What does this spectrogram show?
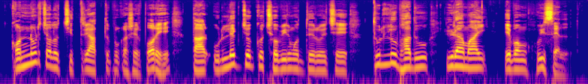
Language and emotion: Bengali, neutral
